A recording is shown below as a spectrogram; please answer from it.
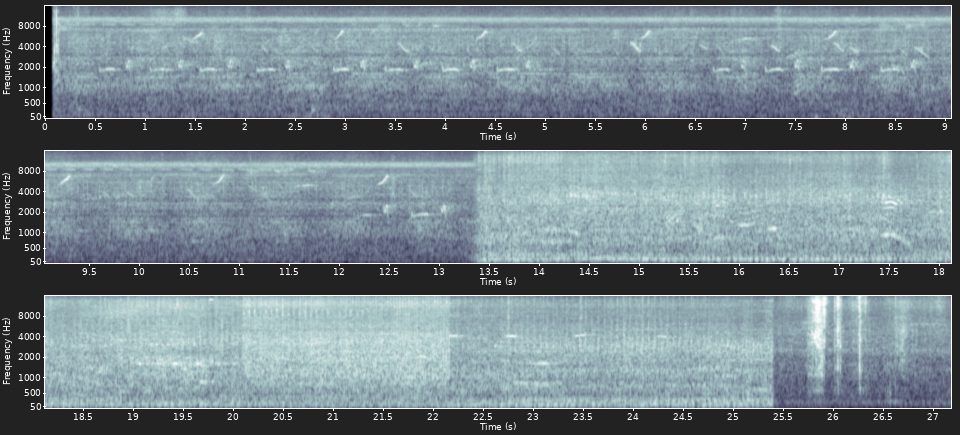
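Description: Outdoor ambience with birds chirping repeatedly in short rising calls. About halfway through, it changes abruptly to a much louder steady noise with a low hum, which cuts off again shortly before the end.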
